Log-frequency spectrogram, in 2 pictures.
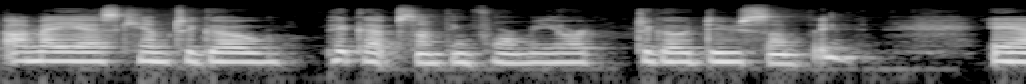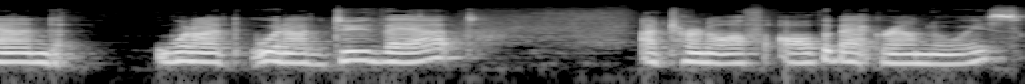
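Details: Adult woman speaking; normal speech.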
